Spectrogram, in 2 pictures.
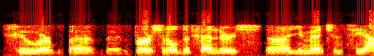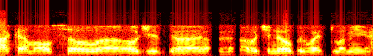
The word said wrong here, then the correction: OG Anunoby: How do I pronounce his name? – OG Anunoby.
